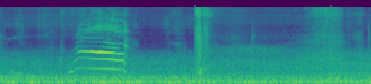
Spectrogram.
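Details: Calico cat, playful and hungry, gives one drawn-out harmonic meow lasting about a second, with a slight rising start and steady held tone; a brief sharp click follows, over constant low background rumble.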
